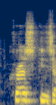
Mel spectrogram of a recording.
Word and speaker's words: Kresge: Kresge's how you pronounce it, right?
